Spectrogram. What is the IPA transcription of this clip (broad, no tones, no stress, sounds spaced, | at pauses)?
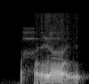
ħ o̰ lˠ ʕ o̰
